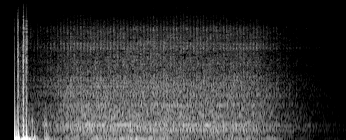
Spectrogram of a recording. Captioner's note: film reel clacking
